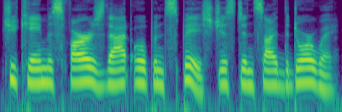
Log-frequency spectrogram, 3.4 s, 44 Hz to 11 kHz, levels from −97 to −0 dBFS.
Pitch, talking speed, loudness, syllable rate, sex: 175 Hz, 210 wpm, -18 LUFS, 5.2 syllables/s, female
